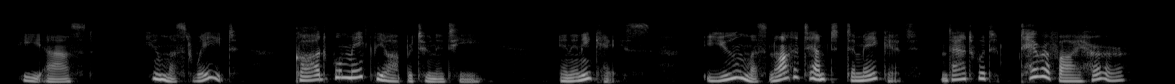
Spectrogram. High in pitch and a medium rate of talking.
No: high, 200 Hz; slow, 120 wpm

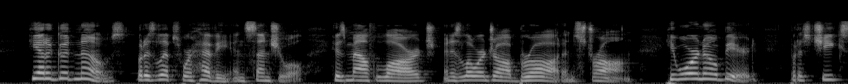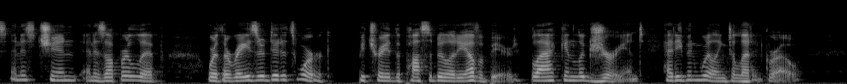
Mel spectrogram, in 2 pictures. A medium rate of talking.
No: fast, 210 wpm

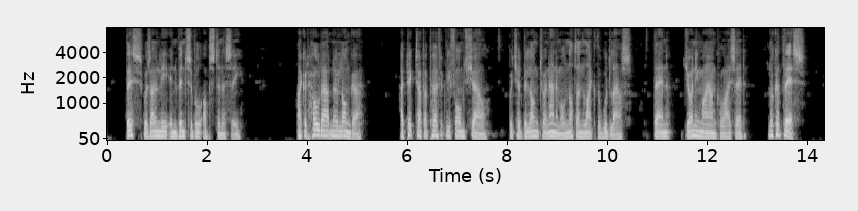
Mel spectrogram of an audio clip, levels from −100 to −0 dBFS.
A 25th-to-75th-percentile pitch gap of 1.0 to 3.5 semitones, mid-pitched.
No: average, 2.8 semitones; low, 115 Hz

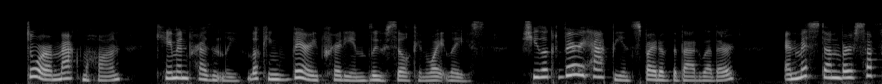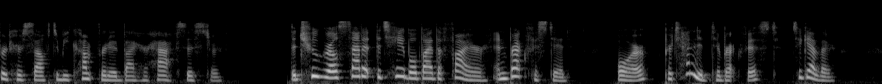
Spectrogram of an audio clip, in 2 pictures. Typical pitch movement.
No: wide, 8.0 semitones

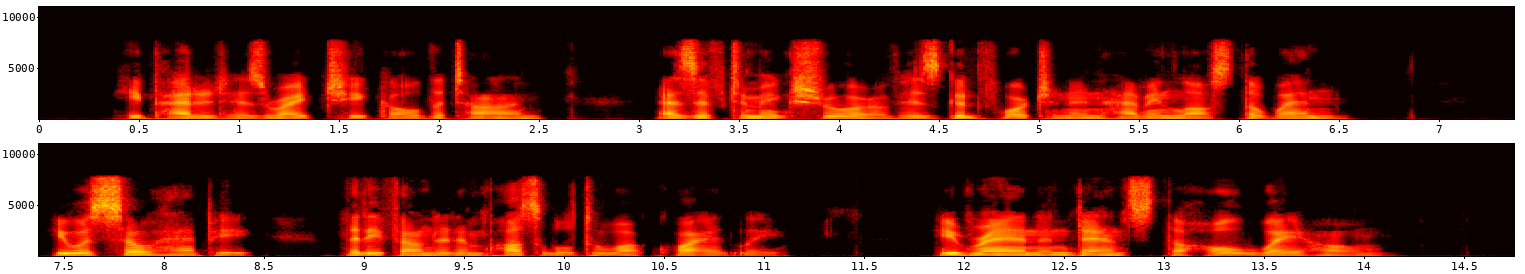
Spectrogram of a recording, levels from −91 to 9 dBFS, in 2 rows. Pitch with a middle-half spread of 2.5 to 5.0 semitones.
Yes: average, 4.4 semitones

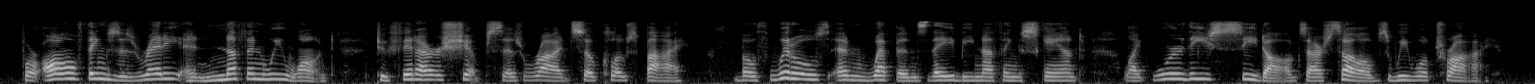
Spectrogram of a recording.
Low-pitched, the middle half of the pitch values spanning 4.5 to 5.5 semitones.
No: high, 190 Hz; average, 4.9 semitones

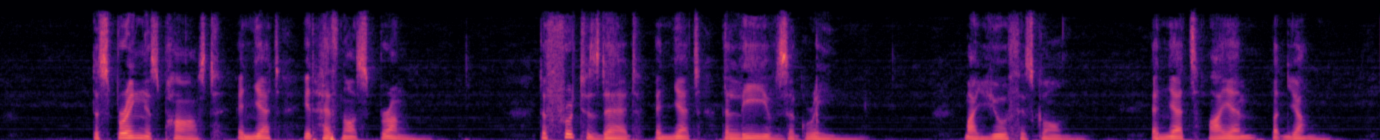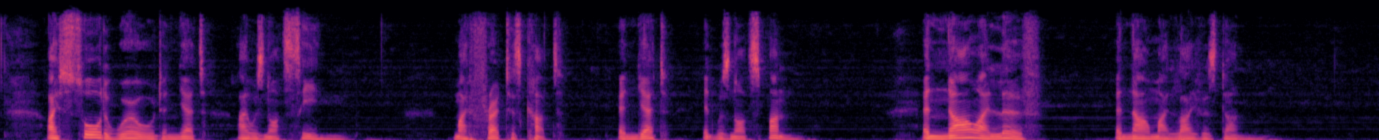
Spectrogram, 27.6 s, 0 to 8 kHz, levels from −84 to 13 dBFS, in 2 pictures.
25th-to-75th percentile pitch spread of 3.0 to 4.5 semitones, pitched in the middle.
No: average, 3.7 semitones; low, 105 Hz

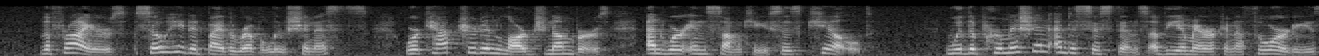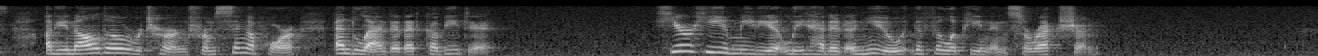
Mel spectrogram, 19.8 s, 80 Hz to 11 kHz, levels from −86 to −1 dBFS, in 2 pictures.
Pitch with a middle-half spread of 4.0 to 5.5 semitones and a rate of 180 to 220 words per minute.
No: average, 5.0 semitones; slow, 135 wpm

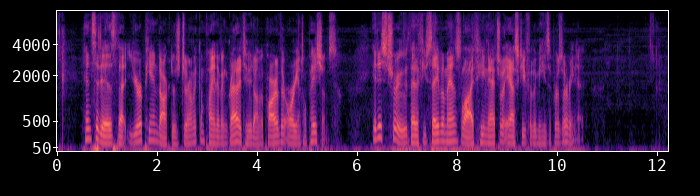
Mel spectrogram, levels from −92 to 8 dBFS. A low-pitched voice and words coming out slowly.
No: low, 115 Hz; average, 180 wpm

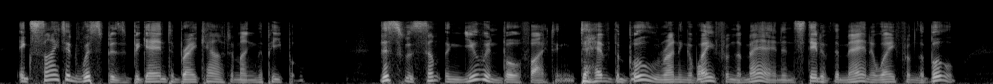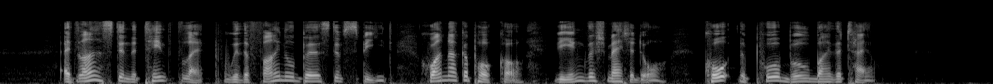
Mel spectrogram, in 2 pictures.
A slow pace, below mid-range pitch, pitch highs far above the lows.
No: average, 170 wpm; low, 125 Hz; wide, 6.7 semitones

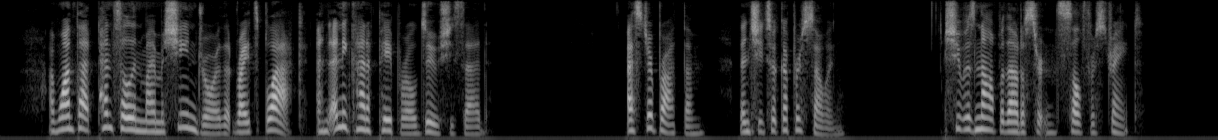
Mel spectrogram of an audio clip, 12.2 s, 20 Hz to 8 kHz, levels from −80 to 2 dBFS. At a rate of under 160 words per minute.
No: average, 175 wpm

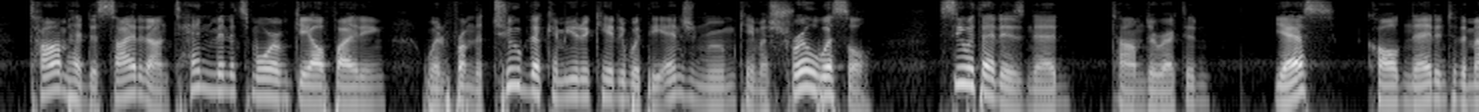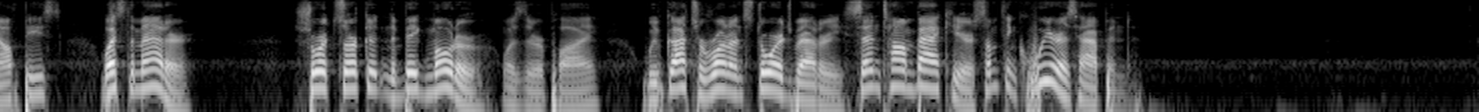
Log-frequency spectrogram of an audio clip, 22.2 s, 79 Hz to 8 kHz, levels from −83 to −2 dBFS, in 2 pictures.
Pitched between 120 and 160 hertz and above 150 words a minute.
Yes: medium, 140 Hz; average, 175 wpm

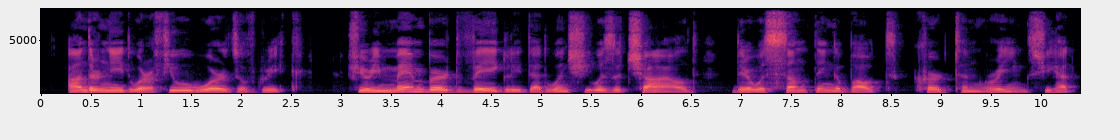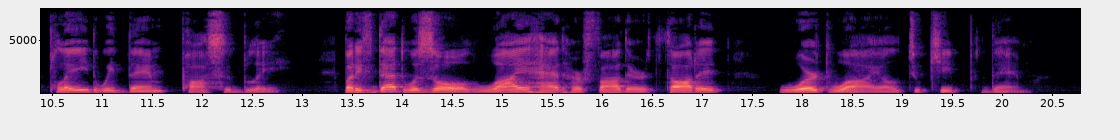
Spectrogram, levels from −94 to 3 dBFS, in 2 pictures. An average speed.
No: slow, 125 wpm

